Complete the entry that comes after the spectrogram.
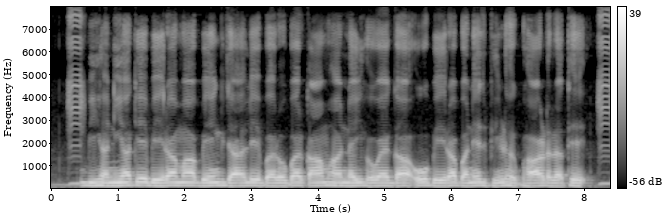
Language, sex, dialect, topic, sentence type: Chhattisgarhi, male, Central, banking, statement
